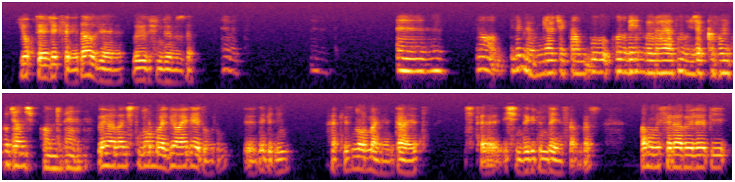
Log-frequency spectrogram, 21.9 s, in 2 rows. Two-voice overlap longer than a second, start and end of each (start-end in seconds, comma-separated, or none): none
